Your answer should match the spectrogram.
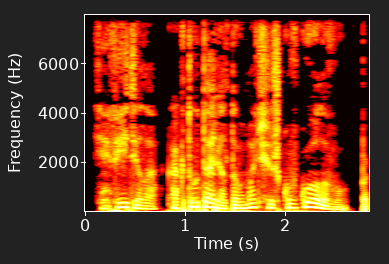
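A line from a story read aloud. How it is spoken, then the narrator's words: Whisper. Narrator (Russian): прошептала она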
